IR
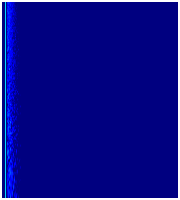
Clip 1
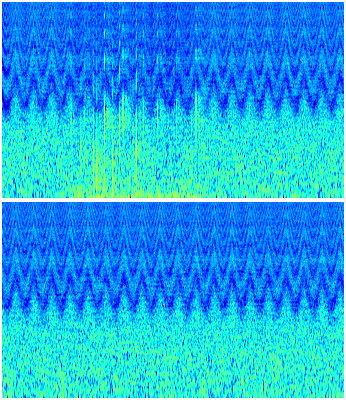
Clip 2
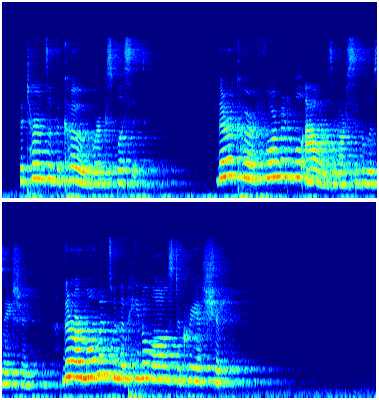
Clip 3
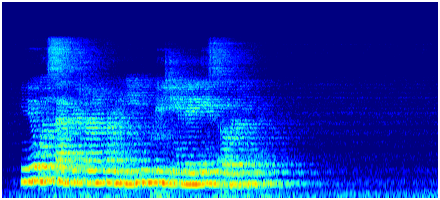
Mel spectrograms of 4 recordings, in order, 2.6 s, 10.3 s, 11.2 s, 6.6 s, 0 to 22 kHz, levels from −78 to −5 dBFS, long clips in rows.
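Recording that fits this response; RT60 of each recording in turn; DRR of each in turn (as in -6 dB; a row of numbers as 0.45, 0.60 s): 1; 0.75, 1.6, 2.3 s; 4.5, 2.0, -8.5 dB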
